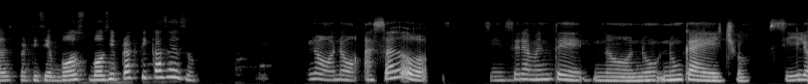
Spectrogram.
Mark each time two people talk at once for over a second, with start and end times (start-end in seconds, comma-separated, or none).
none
